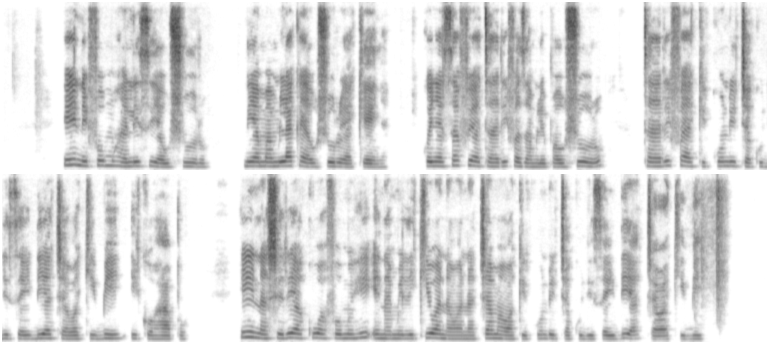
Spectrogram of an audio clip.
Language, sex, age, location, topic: Swahili, female, 25-35, Kisumu, finance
